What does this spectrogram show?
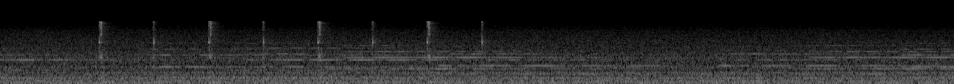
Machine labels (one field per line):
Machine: valve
